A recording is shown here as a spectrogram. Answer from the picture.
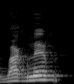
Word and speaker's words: Wagner: hablando del de la Wagner eh vamos a pronunciar la la W como si fuera alemana Y tenemos bueno Todos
